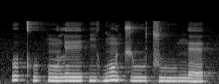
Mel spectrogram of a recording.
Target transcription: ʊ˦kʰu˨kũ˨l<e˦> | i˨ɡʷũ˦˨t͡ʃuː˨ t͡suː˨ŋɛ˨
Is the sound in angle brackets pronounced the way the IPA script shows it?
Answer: yes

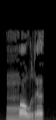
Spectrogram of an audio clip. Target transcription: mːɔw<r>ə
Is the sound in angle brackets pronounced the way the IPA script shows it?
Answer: yes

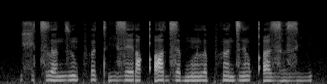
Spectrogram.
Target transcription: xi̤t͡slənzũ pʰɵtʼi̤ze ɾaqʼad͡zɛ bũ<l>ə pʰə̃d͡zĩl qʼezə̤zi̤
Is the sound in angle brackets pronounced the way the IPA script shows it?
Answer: yes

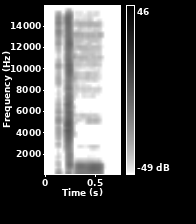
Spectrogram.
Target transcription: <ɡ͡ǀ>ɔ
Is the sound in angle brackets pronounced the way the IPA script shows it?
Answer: no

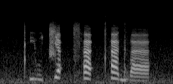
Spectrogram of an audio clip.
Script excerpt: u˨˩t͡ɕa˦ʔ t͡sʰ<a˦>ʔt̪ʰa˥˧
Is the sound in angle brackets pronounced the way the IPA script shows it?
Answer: yes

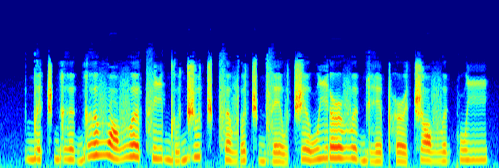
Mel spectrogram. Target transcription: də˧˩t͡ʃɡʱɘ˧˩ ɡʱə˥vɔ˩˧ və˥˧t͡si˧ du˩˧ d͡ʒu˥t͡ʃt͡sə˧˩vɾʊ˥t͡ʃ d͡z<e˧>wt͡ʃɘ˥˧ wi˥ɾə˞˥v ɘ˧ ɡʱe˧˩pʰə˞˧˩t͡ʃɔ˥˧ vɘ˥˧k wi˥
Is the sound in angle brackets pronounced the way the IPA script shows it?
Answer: no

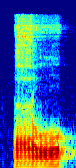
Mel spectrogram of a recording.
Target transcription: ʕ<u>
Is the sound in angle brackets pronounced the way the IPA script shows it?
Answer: no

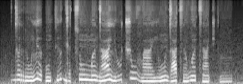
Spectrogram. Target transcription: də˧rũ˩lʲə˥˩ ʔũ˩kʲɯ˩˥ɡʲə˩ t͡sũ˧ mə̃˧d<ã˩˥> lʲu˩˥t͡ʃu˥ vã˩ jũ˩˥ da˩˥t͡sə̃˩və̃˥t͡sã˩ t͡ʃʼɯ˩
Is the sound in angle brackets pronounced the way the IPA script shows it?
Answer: yes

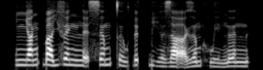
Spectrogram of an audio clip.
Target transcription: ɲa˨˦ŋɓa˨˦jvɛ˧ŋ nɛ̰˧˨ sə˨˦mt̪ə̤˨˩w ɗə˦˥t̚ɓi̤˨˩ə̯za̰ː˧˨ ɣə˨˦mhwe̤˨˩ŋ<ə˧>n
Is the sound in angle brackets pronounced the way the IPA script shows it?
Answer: yes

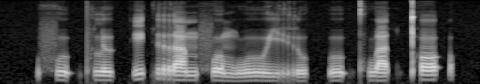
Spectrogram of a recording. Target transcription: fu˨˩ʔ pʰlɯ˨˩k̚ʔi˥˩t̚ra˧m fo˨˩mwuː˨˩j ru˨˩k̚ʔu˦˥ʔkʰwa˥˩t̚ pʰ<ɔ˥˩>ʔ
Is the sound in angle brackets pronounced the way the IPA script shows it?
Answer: yes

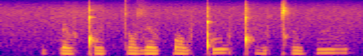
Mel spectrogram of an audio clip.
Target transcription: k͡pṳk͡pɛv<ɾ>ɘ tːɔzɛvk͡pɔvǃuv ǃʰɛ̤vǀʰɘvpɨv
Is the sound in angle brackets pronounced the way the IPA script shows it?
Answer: no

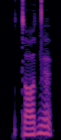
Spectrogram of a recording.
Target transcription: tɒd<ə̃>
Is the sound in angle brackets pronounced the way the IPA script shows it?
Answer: yes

